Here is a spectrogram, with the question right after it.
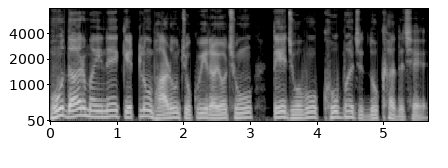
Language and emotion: Gujarati, sad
